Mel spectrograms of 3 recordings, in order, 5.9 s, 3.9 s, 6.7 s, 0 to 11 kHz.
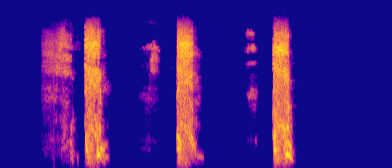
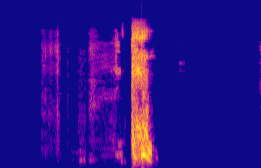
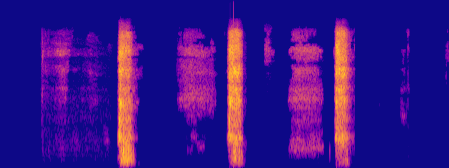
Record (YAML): three_cough_length: 5.9 s
three_cough_amplitude: 29881
three_cough_signal_mean_std_ratio: 0.34
cough_length: 3.9 s
cough_amplitude: 32768
cough_signal_mean_std_ratio: 0.24
exhalation_length: 6.7 s
exhalation_amplitude: 32767
exhalation_signal_mean_std_ratio: 0.25
survey_phase: beta (2021-08-13 to 2022-03-07)
age: 18-44
gender: Male
wearing_mask: 'No'
symptom_cough_any: true
symptom_runny_or_blocked_nose: true
symptom_onset: 13 days
smoker_status: Never smoked
respiratory_condition_asthma: false
respiratory_condition_other: false
recruitment_source: REACT
submission_delay: 0 days
covid_test_result: Negative
covid_test_method: RT-qPCR
influenza_a_test_result: Negative
influenza_b_test_result: Negative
